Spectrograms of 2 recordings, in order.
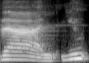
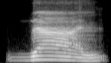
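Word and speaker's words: د: Yeah, so let's see how we will pronounce the dal. Your tip of the tongue, just put your finger here near your lips, okay? And try to lick your finger. And like in this way. Dal.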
